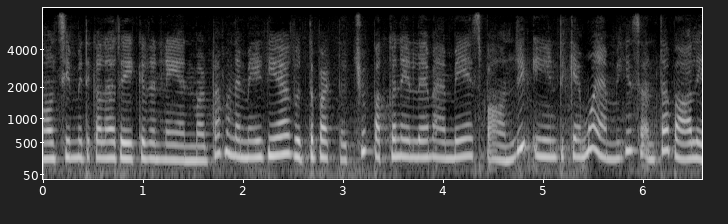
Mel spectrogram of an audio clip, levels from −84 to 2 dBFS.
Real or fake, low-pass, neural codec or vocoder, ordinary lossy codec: fake; 7.2 kHz; codec, 16 kHz, 1 kbps, X-Codec, WavLM features, trained on Multilingual LibriSpeech; none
